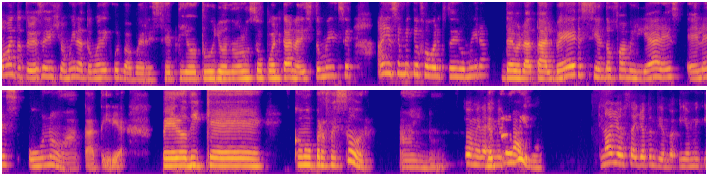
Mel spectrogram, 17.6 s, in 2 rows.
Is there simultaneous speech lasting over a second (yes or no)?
no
